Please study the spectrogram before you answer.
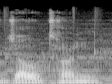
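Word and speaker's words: jötunn: So humanity and these Jotners, which is the Elves. What are a Jotun? As you see, it's pronounced two different ways, Jotun or Jotner.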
